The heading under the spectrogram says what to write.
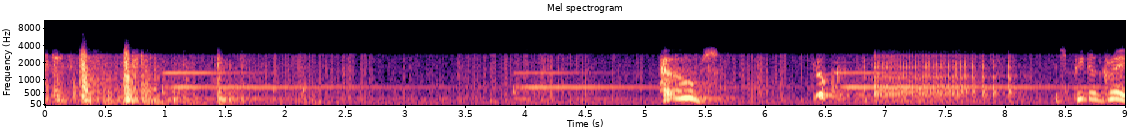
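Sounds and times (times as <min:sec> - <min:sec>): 
heavy bell tower door creaking open: 0:00.0 - 0:01.8, 0:06.8 - 0:08.2
speech: 0:05.2 - 0:05.7, 0:08.6 - 0:08.9.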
